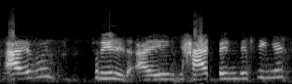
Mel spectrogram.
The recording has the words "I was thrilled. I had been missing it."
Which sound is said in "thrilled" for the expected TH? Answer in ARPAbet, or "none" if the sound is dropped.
F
